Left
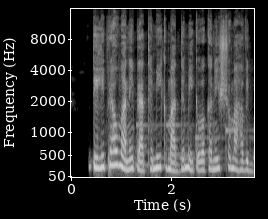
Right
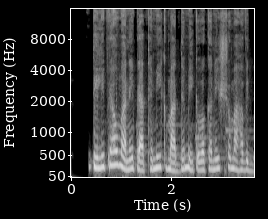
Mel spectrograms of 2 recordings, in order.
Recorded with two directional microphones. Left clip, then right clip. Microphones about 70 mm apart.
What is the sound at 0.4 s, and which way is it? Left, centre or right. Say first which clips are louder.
A woman's voice: right 4 dB; right.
